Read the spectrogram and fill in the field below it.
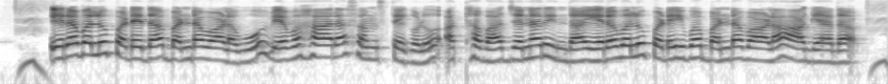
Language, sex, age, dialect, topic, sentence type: Kannada, female, 36-40, Central, banking, statement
